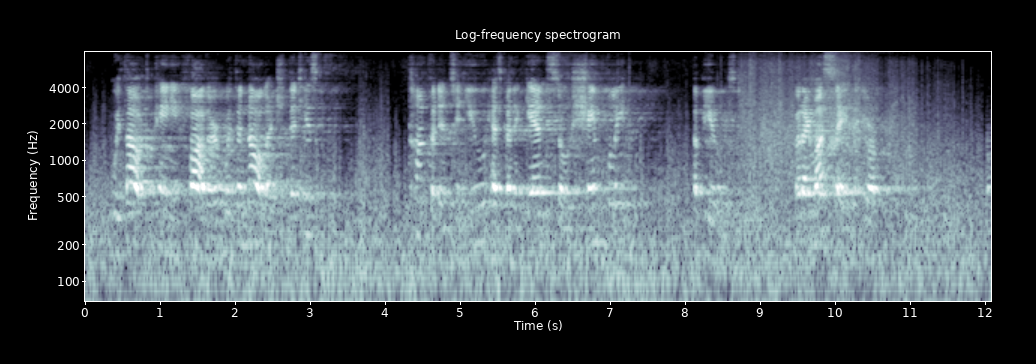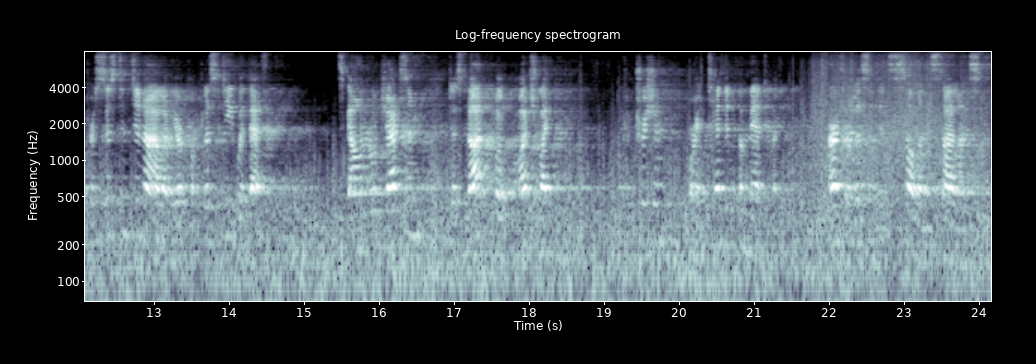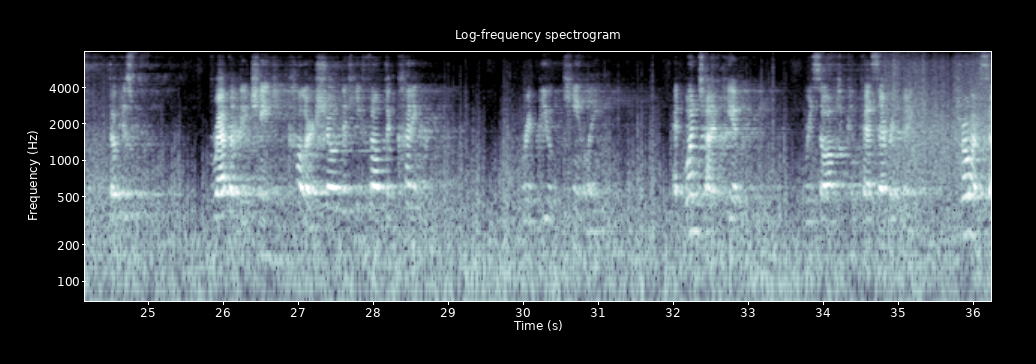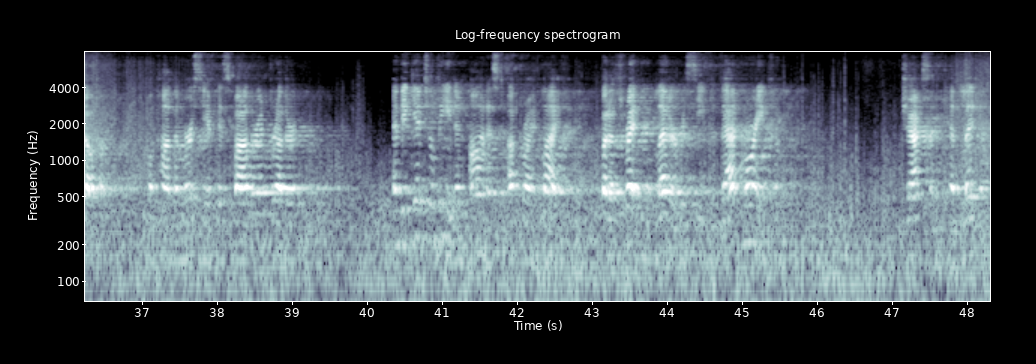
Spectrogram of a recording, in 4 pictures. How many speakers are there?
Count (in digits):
1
